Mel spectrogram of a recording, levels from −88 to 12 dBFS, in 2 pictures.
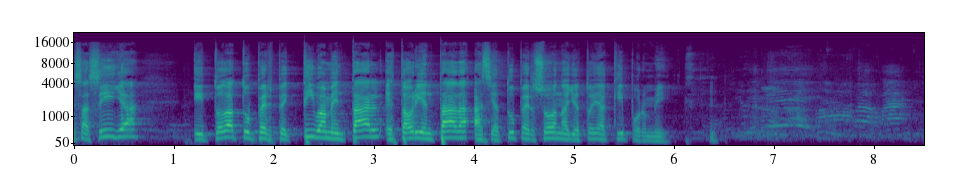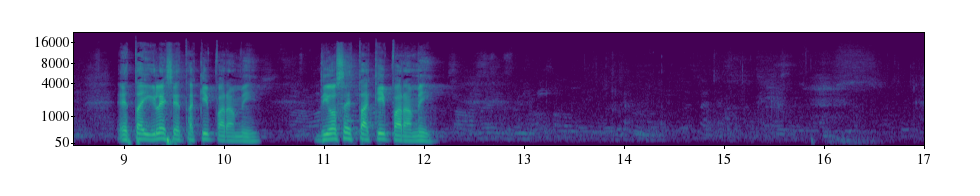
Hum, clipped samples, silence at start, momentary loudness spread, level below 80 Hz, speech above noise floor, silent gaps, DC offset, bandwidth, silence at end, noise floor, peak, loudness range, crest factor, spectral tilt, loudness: none; under 0.1%; 0 s; 23 LU; -58 dBFS; 40 dB; none; under 0.1%; 18 kHz; 4.9 s; -64 dBFS; -2 dBFS; 14 LU; 24 dB; -3 dB/octave; -24 LUFS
